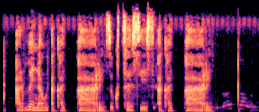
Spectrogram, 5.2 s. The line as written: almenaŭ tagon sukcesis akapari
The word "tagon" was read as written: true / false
false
